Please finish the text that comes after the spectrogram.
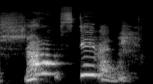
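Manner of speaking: acted, shrill, very high-pitched screaming. Retelling a woman screaming at him in front of the judge; imitating her screaming. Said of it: "she's screaming".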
